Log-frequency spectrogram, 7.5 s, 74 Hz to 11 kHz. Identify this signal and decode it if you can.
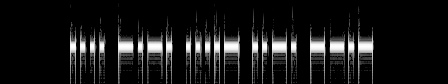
Morse code, heard as a keyed tone, about 15 wpm, 700 Hz. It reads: HC4FQ
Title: DXCC-100 Call Signs - 5 Characters - 15wpm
